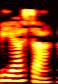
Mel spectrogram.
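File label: "biasa", Indonesian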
